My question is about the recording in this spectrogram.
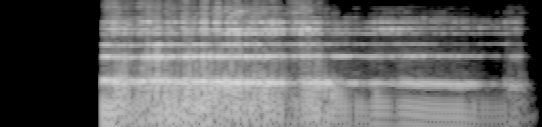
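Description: A woman's long, voiced burp, loud and drawn out for about two seconds with a strong, even tone before it tapers and fades at the end.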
